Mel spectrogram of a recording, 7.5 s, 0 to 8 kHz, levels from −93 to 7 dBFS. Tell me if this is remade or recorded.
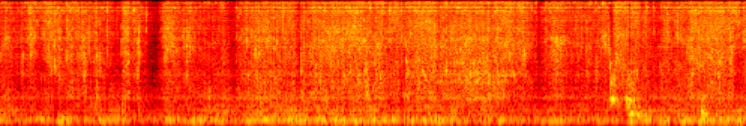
remade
